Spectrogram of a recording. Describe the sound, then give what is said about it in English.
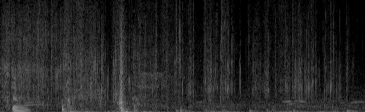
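An overloaded plastic bag full of fruit, vegetables, pies and fish rips open at a market, a few sharp crackling tears followed by thuds as contents drop, with a murmur of voices running underneath throughout. “Don't overload a plastic bag.”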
